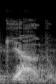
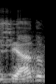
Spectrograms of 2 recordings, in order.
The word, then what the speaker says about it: Chiado: Aliás, a, a, editora, e agora eu fiquei com medo de pronunciar, porque se fosse um vinho, como que antes seria Quiado, mas é Chiado, Chiado. é Chiado mesmo.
